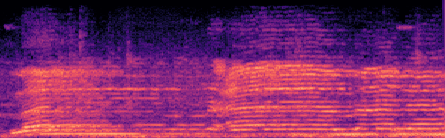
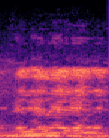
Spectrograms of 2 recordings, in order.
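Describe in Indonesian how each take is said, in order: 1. Bunyi n dibaca jelas dan terpisah. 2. Bunyi n tidak dibaca jelas. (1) "dibacanya nunnya idhar" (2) "gak diidhar"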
